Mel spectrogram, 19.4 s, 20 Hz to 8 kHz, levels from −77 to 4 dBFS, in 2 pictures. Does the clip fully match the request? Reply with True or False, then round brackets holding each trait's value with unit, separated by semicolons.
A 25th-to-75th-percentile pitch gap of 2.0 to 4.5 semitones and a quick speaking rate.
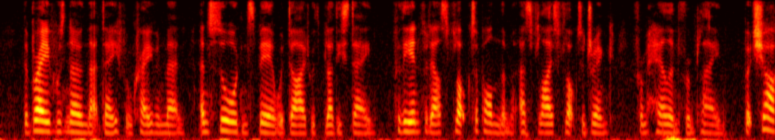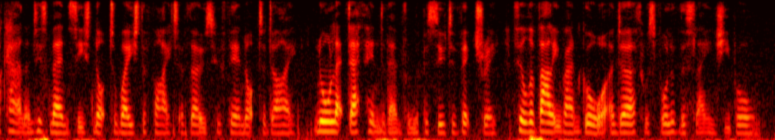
True (2.5 semitones; 240 wpm)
